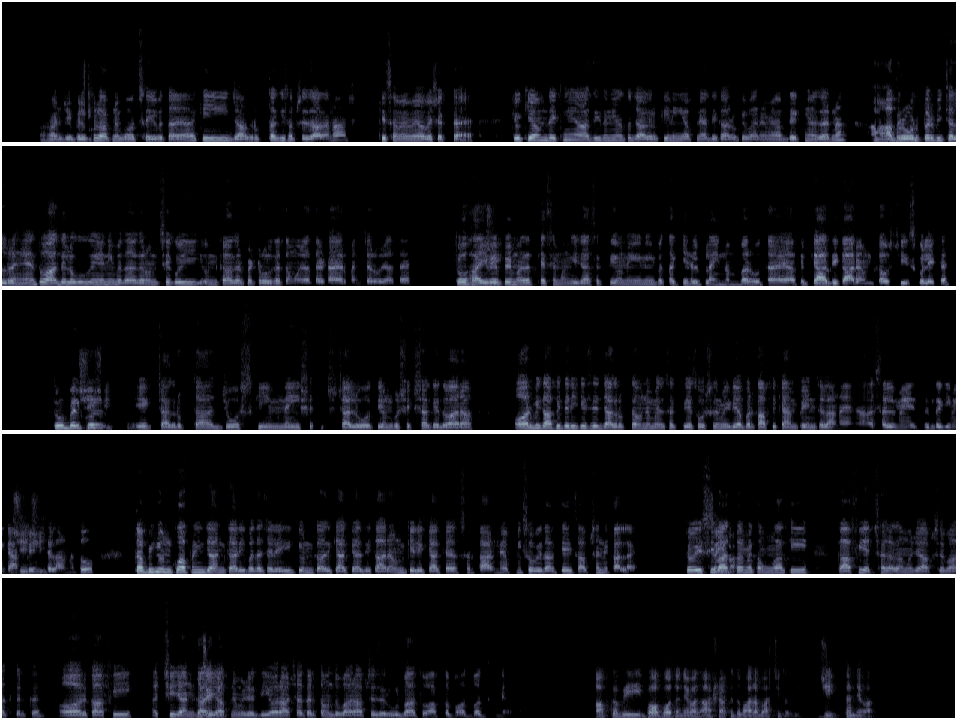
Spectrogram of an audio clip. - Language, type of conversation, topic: Hindi, unstructured, राजनीति में जनता की भूमिका क्या होनी चाहिए?
- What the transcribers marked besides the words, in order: in English: "कैंपेन"; in English: "कैंपेन"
